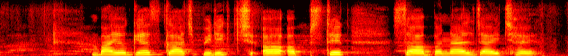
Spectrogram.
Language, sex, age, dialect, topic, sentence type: Maithili, female, 18-24, Bajjika, agriculture, statement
